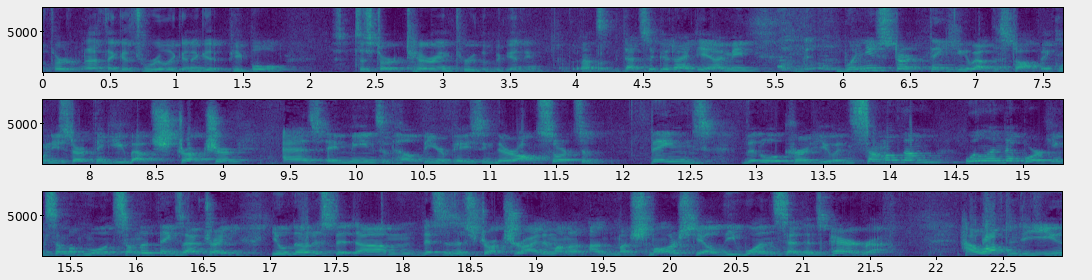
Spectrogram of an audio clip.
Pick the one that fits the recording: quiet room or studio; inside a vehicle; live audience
live audience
